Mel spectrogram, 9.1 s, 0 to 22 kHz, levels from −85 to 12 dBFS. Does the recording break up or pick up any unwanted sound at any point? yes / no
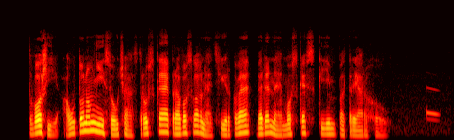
yes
